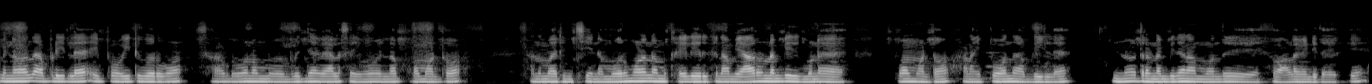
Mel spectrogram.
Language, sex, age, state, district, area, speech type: Tamil, male, 18-30, Tamil Nadu, Dharmapuri, rural, spontaneous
